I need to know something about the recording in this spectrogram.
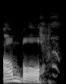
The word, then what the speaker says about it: Humble: CPL Grammar on Reddit says, "A petty gripe for them is how we pronounce the H in Houston, but it disappears in Umble."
